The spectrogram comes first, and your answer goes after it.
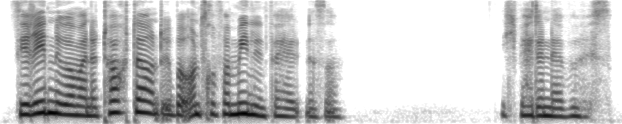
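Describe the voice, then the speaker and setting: A woman narrating a first-person story aloud, dramatic and rising to shouts in the dialogue. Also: fairly high pitch, a little fast, dry recording, studio quality.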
